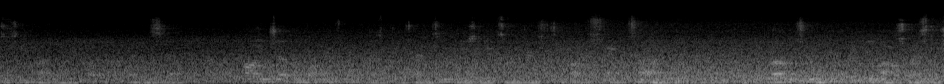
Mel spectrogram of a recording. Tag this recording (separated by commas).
Speech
